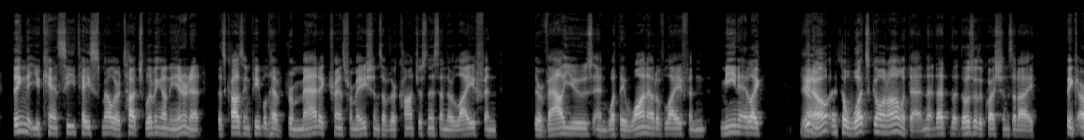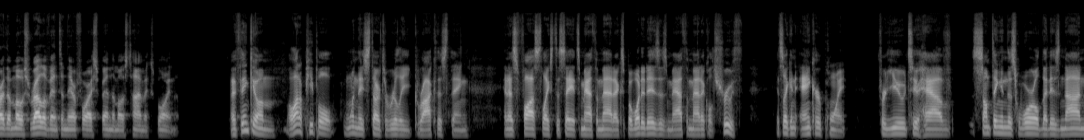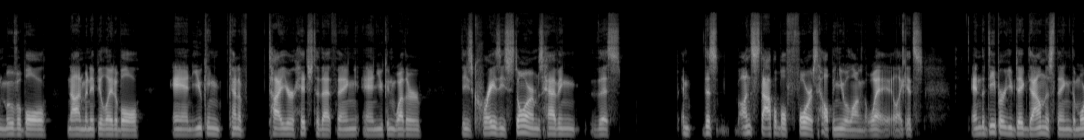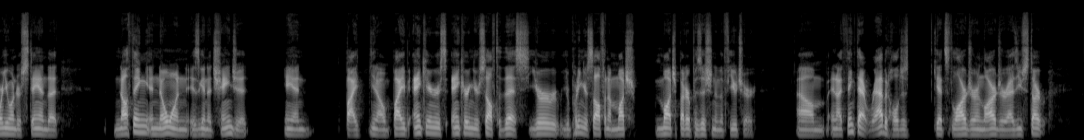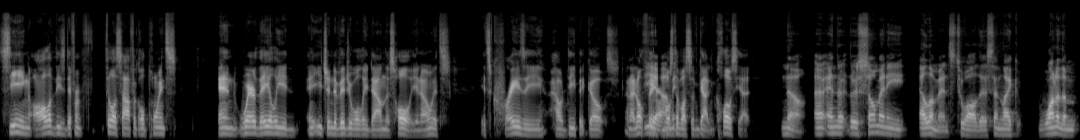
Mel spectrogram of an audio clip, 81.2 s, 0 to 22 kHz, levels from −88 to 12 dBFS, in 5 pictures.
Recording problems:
thin; somewhat; fading below 400 Hz

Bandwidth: 15.5 kHz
